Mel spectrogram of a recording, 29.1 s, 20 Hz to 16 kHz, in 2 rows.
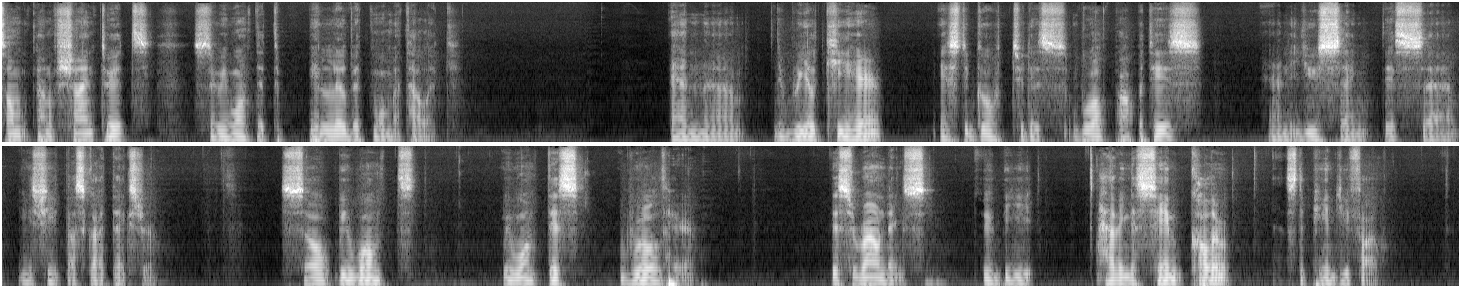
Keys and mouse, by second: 3.7-6.0 drag, 10.8 click, 19.2-20.5 middle drag, 21.6-23.1 middle drag.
